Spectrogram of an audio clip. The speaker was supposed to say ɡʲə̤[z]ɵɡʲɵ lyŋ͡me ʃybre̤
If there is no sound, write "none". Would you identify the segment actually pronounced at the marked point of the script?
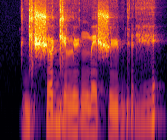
ʃ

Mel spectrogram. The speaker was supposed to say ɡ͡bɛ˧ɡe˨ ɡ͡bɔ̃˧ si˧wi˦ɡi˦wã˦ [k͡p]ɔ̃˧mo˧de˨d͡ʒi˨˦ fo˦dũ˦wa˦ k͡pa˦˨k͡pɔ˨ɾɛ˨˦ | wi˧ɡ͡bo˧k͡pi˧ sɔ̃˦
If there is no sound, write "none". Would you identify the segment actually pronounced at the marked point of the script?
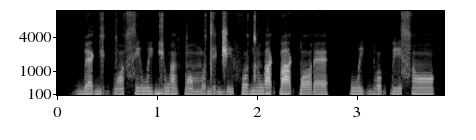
k͡p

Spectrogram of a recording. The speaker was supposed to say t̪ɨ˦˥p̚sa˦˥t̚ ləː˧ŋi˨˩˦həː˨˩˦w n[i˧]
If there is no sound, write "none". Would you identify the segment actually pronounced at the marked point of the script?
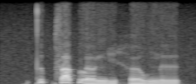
ɨ˧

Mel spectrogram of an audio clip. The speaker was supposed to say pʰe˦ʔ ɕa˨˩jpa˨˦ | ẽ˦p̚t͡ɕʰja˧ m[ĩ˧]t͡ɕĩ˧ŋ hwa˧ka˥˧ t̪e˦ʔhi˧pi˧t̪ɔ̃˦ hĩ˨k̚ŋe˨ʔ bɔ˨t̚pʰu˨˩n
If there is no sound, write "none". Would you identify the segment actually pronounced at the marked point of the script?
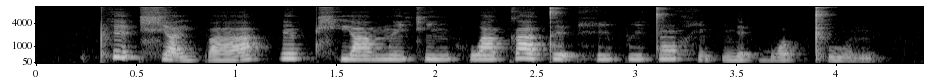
ẽ˧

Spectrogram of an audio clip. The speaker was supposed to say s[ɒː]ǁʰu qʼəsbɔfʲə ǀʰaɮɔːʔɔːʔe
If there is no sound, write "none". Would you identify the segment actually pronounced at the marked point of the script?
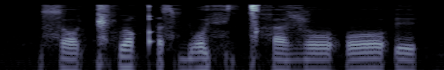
ɒː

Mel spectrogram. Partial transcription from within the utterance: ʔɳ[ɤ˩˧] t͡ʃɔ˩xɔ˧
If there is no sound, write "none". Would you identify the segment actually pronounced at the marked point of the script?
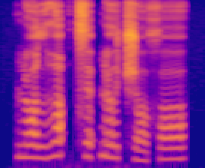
ɤ˧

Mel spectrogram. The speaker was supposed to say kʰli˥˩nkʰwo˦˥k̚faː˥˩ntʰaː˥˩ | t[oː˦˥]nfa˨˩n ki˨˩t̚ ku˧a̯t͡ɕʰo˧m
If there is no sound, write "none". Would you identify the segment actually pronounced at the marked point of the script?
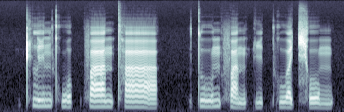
uː˦˥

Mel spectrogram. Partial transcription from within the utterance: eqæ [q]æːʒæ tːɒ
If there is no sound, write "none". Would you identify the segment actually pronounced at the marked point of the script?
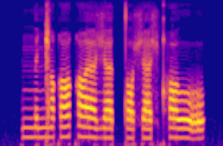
q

